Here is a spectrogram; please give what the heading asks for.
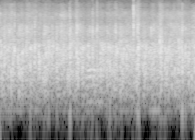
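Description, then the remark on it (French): An audience claps steadily in thanks to friends who lend a hand to a small association, a dense, continuous wash of many hands with no break for the whole stretch, loud and even throughout. “Ouais, si vous pouvez les applaudir.”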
